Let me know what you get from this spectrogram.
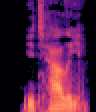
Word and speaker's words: Italian: 在这里呢我们也稍微提一下意大利的或者意大利人这个词的发音， Italian，重音在 ta 上面， Italian。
